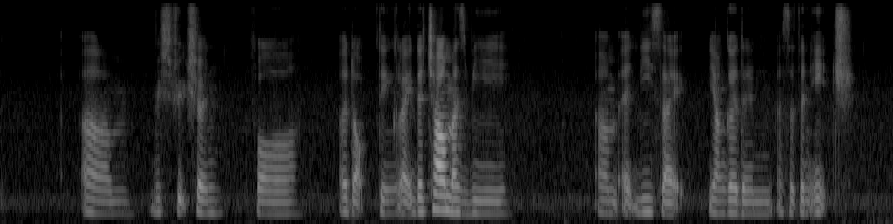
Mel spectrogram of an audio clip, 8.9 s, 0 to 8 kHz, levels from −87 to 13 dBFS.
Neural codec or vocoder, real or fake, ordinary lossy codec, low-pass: none; real; none; 7.2 kHz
